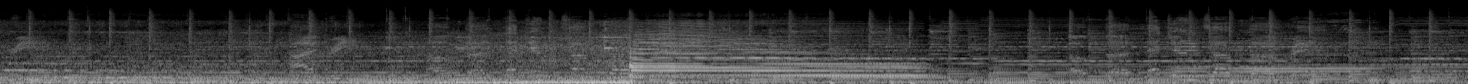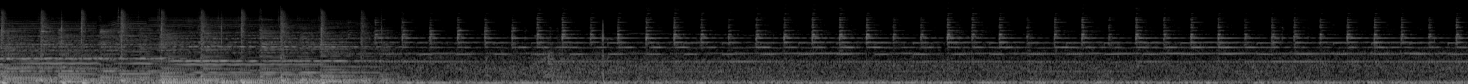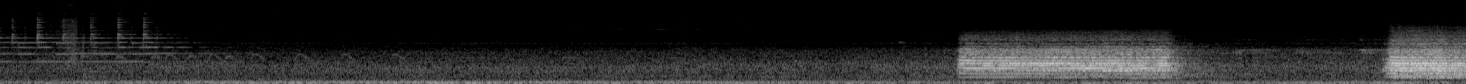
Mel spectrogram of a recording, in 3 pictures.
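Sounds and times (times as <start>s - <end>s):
train rumble: 0.0s - 44.0s
bell ringing: 6.0s - 15.7s, 18.1s - 31.6s
train horn blast: 6.3s - 9.5s, 12.2s - 13.8s, 38.9s - 41.6s, 43.2s - 44.0s.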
